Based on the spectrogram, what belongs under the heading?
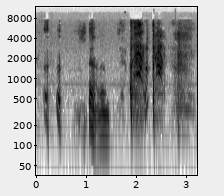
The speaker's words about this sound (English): Pardon me. Don't get me started. It's not the cough that carries you off. It's the coffin they carry you off in.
